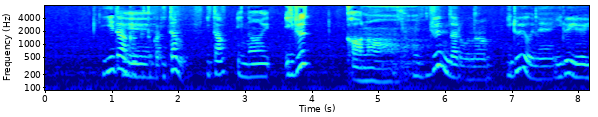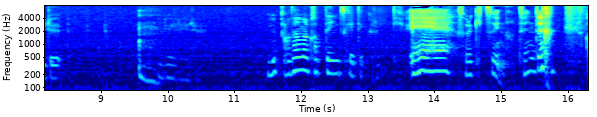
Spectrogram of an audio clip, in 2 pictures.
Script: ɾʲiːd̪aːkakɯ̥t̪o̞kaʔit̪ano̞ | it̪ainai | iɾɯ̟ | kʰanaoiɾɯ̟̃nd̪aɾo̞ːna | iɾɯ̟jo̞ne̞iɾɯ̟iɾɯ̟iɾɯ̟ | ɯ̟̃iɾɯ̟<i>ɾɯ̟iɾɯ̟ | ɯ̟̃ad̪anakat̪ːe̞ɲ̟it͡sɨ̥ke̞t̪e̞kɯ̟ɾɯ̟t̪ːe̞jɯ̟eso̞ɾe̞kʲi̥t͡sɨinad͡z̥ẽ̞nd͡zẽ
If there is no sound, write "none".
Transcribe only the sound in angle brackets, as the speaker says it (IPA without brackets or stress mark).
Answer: i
